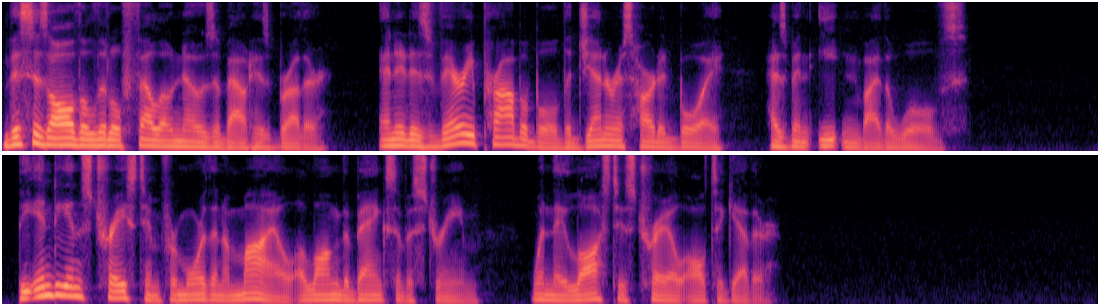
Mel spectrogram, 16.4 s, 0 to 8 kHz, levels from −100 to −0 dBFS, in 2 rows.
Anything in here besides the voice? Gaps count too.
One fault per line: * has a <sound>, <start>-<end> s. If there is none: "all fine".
all fine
